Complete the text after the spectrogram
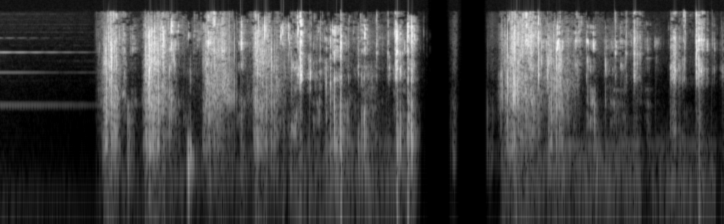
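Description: A cat crunches dry food.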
